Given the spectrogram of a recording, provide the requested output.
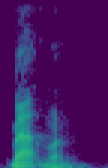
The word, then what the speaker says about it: Matlin: Matlin, yeah.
